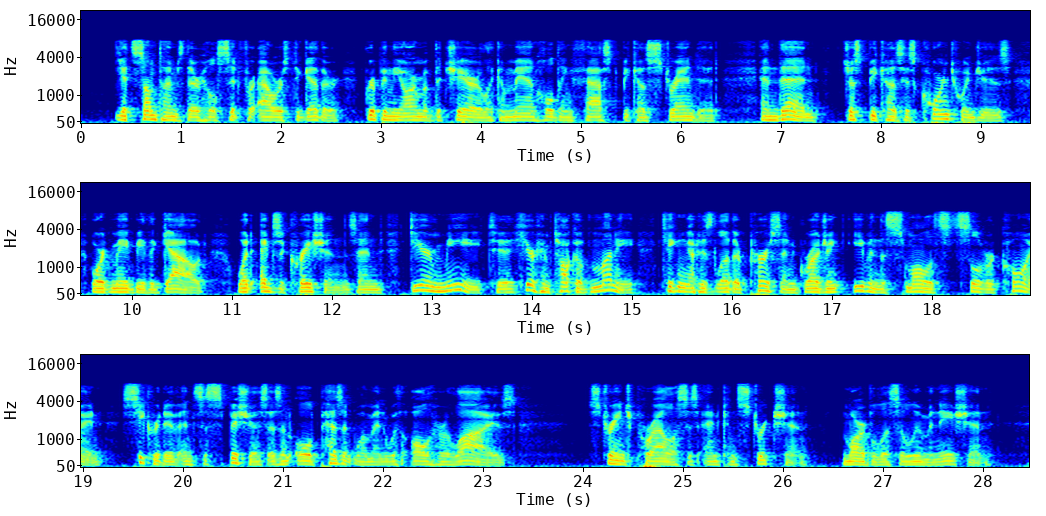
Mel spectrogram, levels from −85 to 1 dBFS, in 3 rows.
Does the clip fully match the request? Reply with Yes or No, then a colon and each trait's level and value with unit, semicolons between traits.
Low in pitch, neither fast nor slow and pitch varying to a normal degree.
Yes: low, 110 Hz; average, 160 wpm; average, 4.0 semitones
